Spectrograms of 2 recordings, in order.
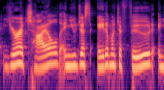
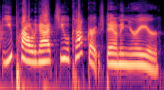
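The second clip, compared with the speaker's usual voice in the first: put-on overdone Southern accent; 4 semitones higher, 6 dB louder than usual. Sister-in-law breaking the news in a hammed-up Southern accent. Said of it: "She's got a Southern accent".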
